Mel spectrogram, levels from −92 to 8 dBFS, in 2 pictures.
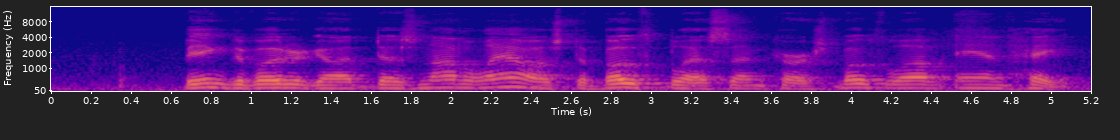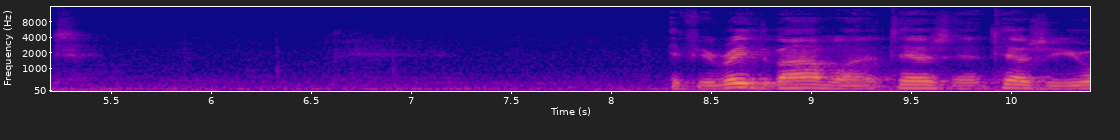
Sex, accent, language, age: male, American, English, 60-79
